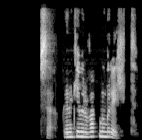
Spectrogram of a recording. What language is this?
Icelandic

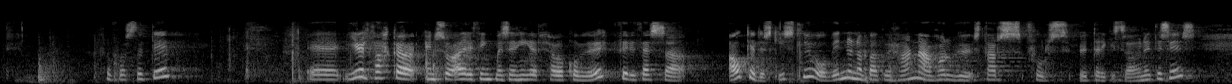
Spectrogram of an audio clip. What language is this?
Icelandic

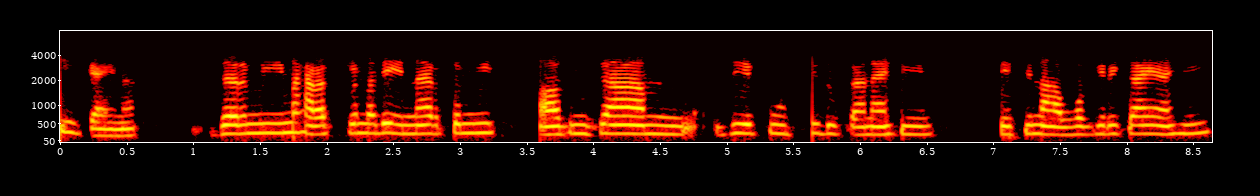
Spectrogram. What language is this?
Marathi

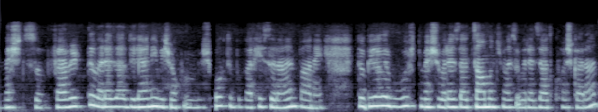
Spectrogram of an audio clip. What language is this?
Kashmiri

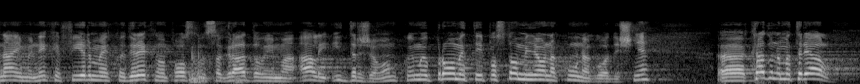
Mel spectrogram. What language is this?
Croatian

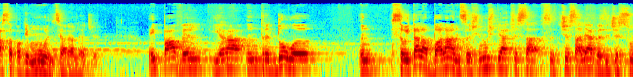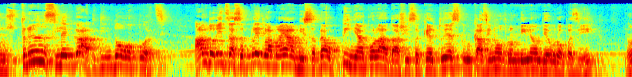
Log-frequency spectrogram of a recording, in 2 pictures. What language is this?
Romanian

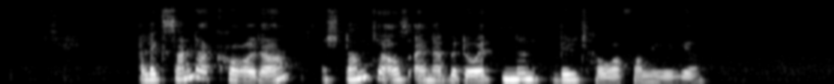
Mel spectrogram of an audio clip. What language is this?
German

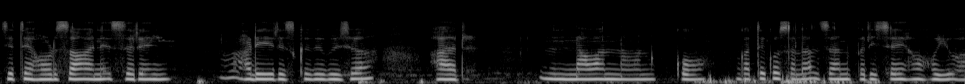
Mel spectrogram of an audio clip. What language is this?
Santali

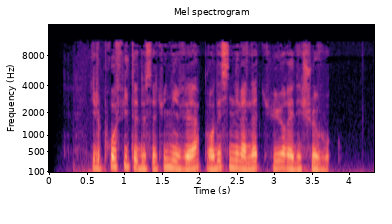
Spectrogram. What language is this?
French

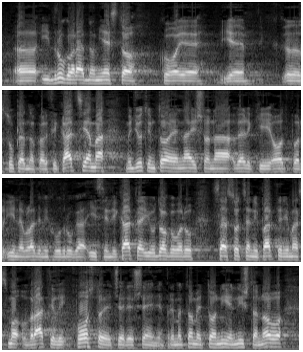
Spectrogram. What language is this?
Croatian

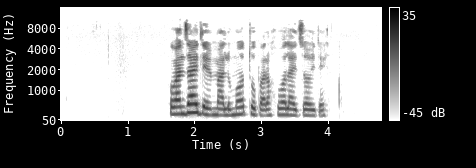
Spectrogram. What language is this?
Pashto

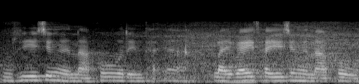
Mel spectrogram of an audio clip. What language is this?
Bodo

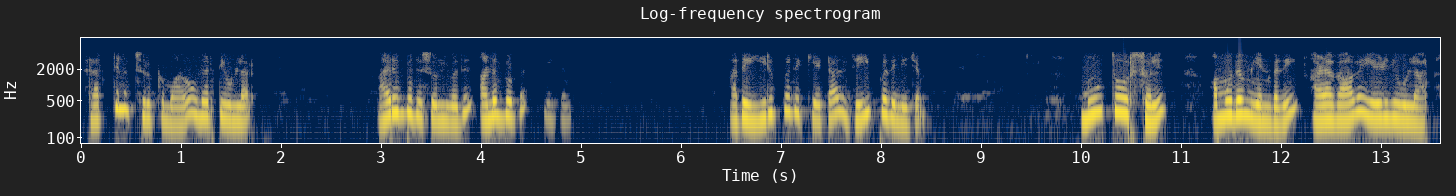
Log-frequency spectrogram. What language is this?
Tamil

